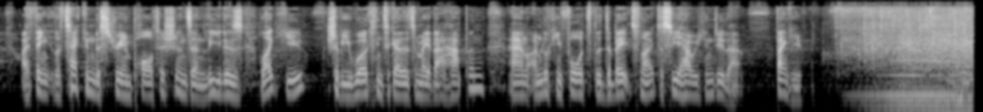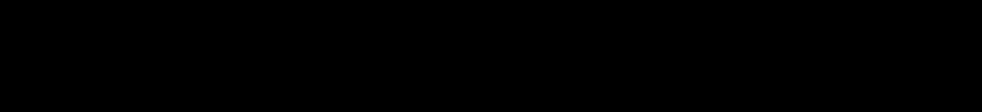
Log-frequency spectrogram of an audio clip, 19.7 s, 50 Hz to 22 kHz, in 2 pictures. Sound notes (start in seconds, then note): 8.3 audience applause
